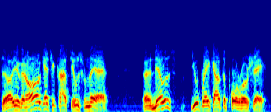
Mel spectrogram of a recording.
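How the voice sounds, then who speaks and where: An actor playing a domineering, brash old American millionaire who blusters in slang, in a radio drama. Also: male voice, mid-range voice, sing-song, unhurried, husky, exaggerated voice. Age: older. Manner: blustering, slangy, repeating himself. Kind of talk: 1970s radio drama acting. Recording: muffled old radio broadcast, music behind.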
